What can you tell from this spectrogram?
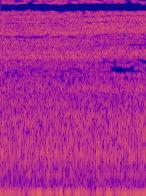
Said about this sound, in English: Release the whole steam.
